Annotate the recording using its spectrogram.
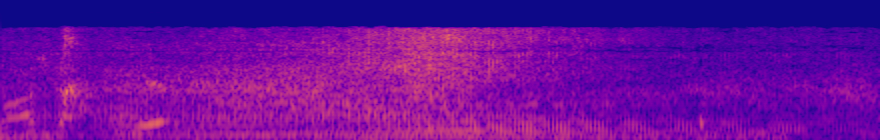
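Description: A heavy road vehicle passing close on a highway: engine and tyre noise, with its engine note falling in pitch as it goes by.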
